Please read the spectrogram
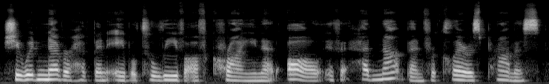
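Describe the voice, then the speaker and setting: A woman's voice: medium pitch, steady tone, normal speed, dark tone. A woman reading a children's storybook aloud as an audiobook narrator.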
